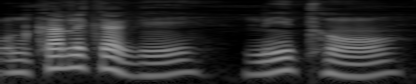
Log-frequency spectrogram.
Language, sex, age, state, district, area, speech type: Santali, male, 18-30, West Bengal, Bankura, rural, spontaneous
